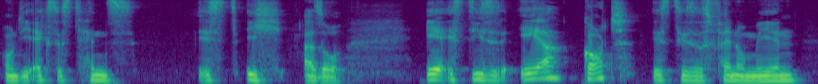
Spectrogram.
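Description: A man's voice: medium pitch, slow pace, dark tone. A young man in casual chat, explaining ideas step by step with frequent fillers and restarts.

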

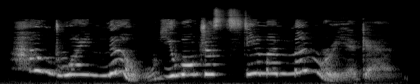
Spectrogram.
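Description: Woman voicing an overwrought, high-pitched male angel. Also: huge pitch swings, a little slow, darkish tone, far from the mic, exaggerated voice. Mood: disbelieving. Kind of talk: dramatic audio fiction reading.

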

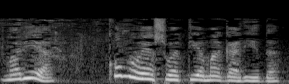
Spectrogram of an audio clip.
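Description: A woman's voice: mid-range voice, very animated, measured pace, dark tone, slightly rough, full character voice. A woman acting an anxious young boy in a radio drama, timid and questioning. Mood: worried, timid. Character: anxious young boy travelling with his family.

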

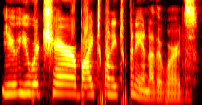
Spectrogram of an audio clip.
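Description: A woman's voice: mid-range voice, sing-song, moderate pace, a bit bright. A woman from Canada hosting a casual talk, asking polite, encouraging questions. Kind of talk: casual conversation.

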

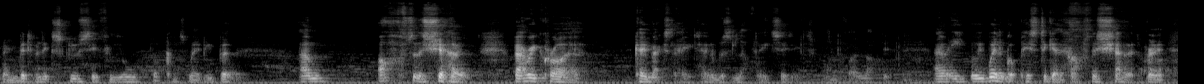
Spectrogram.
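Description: A man's voice: mid-range voice, a little fast, rough recording. Chatty man, rambling and eager. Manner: enthusiastic, rambling, self-interrupting with fillers. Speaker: actor and stage director, podcast guest. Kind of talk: casual conversational interview.

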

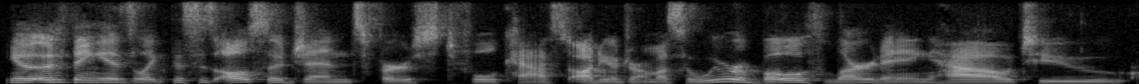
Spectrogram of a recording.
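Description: A woman's voice: low-pitched, fairly quick. A woman speaking as a podcast guest in a casual interview, candidly explaining things and often saying "you know". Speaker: podcast guest, audio drama producer.

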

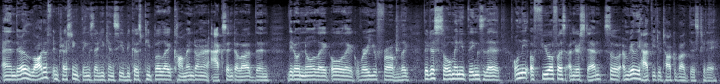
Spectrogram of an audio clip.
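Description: A man's voice: medium pitch, fairly quick, darkish tone. A young man as a podcast guest in casual chat, talking hesitantly with restarts and "like" fillers. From born in the US, raised in India. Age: young adult.

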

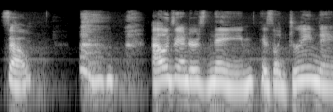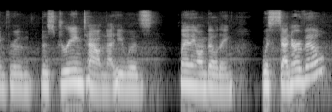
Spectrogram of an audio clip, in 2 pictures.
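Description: A woman's voice: mid-range voice, slow pace. A young woman co-hosting a casual podcast, chatty and giggly, reading history from her notes with lots of "like". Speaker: podcast co-host. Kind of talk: casual chat.

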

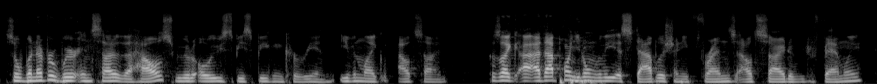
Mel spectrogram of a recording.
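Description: A young man talks casually among friends in a slightly higher than average voice. He rambles loosely through his stories with plenty of "like" fillers. The sound is close and dry, with no room around it. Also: a little mellow, no echo. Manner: quick, loose storytelling with many "like" fillers. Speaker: friend in a group chat. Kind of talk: casual chat.

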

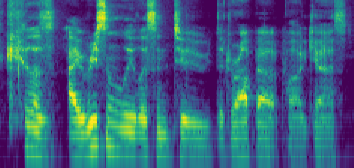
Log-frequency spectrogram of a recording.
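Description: A man in a casual podcast chat who guesses out loud and laughs often. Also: mid-range voice.

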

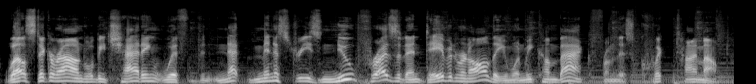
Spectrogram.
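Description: A man's voice: mid-range voice, very animated, moderate pace, few pauses, fairly bright tone, faint music behind. A man hosting a conversational radio interview, speaking in an effusive, chatty way. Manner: effusive, chuckles while talking. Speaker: radio show host.

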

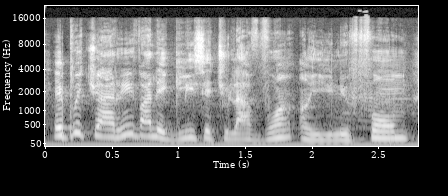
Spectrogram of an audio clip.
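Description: A man preaching a sermon as pastor, animated and playful, dropping English interjections into his talk. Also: fairly high pitch, fairly quick.

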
